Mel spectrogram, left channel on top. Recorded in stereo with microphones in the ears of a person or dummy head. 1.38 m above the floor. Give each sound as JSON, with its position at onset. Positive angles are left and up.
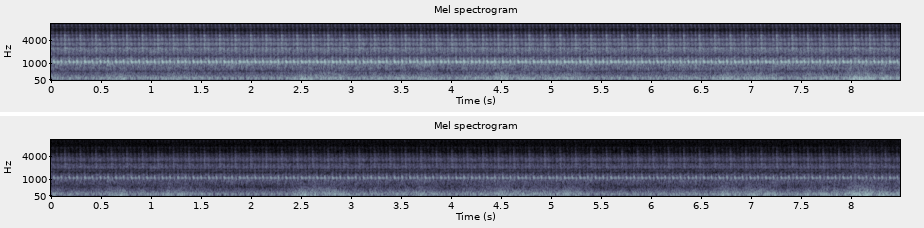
{"t": 0.0, "sound": "an engine running", "side_deg": 50}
